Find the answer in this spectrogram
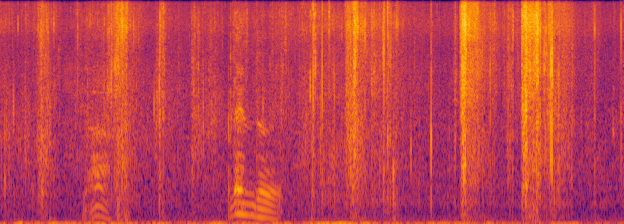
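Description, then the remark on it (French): Footsteps crunch and rustle through dense brambles, ferns and perennial plants overgrowing an unmaintained forest with views of the Pyrenees, a steady shuffle of crackling vegetation, with a man speaking over the sound of walking. “C'est envahi de, de ronces, de fougères un peu de, de, plantes vivaces qui, colonisent ces, forêts”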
